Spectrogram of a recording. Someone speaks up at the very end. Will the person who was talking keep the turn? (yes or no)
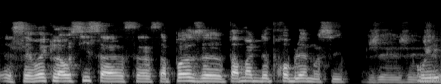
no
